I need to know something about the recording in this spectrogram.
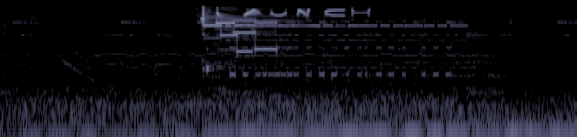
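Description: Short electronic menu beeps and blips sound.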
